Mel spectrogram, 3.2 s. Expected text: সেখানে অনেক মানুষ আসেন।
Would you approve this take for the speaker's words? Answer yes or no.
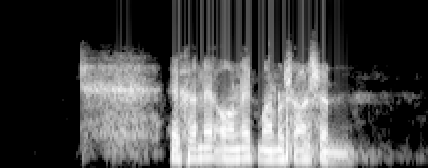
no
